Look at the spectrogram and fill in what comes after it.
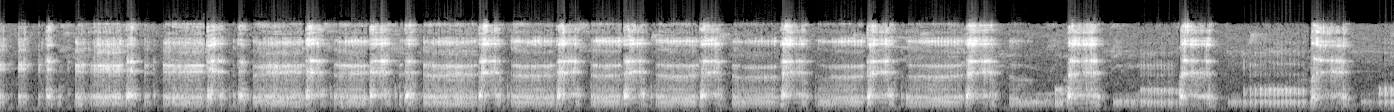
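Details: A male koala bellows in a rapid train of deep, rasping, belch-like pulses, like loud snoring. Its exceptional larynx lets the call carry across its territory of several hectares.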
